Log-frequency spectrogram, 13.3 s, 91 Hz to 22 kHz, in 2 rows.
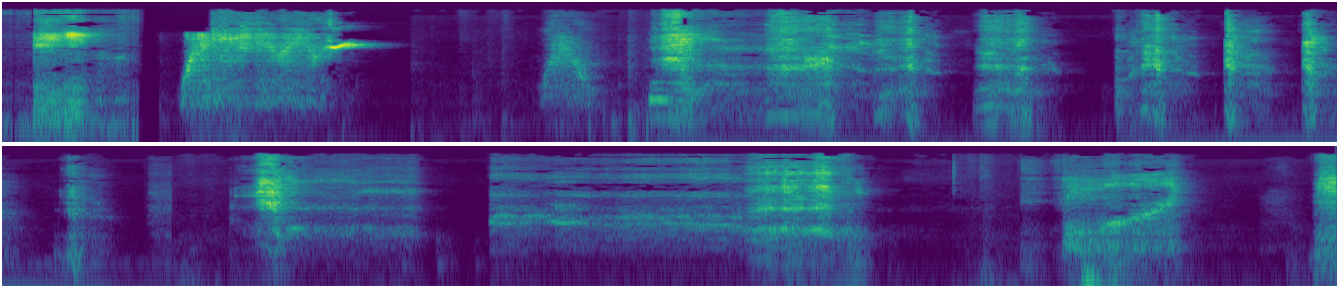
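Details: Rescue parrot imitating the chronic cough of a 66-year-old man with COPD diagnosed in 2008: repeated harsh, raspy cough-like bursts mimicking his persistent cough.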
